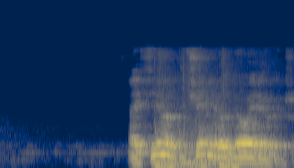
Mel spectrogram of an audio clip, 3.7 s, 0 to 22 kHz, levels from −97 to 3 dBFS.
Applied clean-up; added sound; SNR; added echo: none; Fireworks; 14 dB; reverberation time 0.6 s.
